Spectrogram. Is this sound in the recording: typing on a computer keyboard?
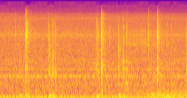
yes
